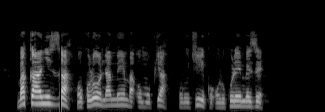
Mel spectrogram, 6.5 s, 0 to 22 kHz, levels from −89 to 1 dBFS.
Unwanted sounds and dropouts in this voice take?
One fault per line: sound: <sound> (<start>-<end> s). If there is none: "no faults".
sound: dropout (1.2-1.2 s)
